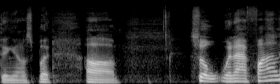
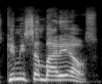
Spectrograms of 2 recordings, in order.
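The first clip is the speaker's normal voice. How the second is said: Larry Bird demanding; 7 semitones higher than usual. Retold or imitated. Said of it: "he goes".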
